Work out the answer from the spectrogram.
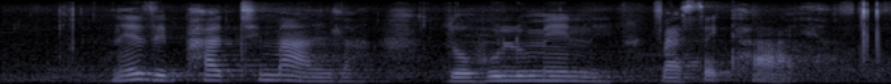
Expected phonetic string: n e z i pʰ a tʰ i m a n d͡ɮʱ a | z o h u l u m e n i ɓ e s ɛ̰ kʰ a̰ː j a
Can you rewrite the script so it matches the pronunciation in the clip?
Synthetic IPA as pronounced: n e z i pʰ a tʰ i m a n d͡ɮʱ a | z o h u l u m e n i ɓ a s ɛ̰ kʰ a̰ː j a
